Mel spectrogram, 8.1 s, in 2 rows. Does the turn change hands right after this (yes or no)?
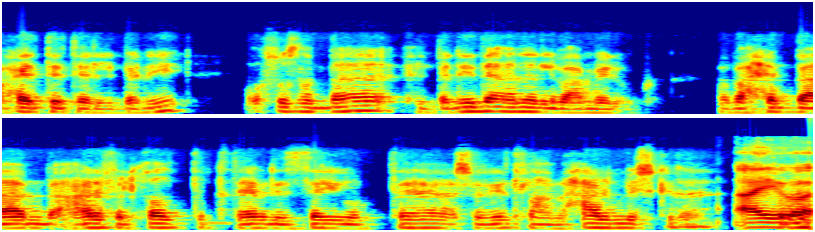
no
